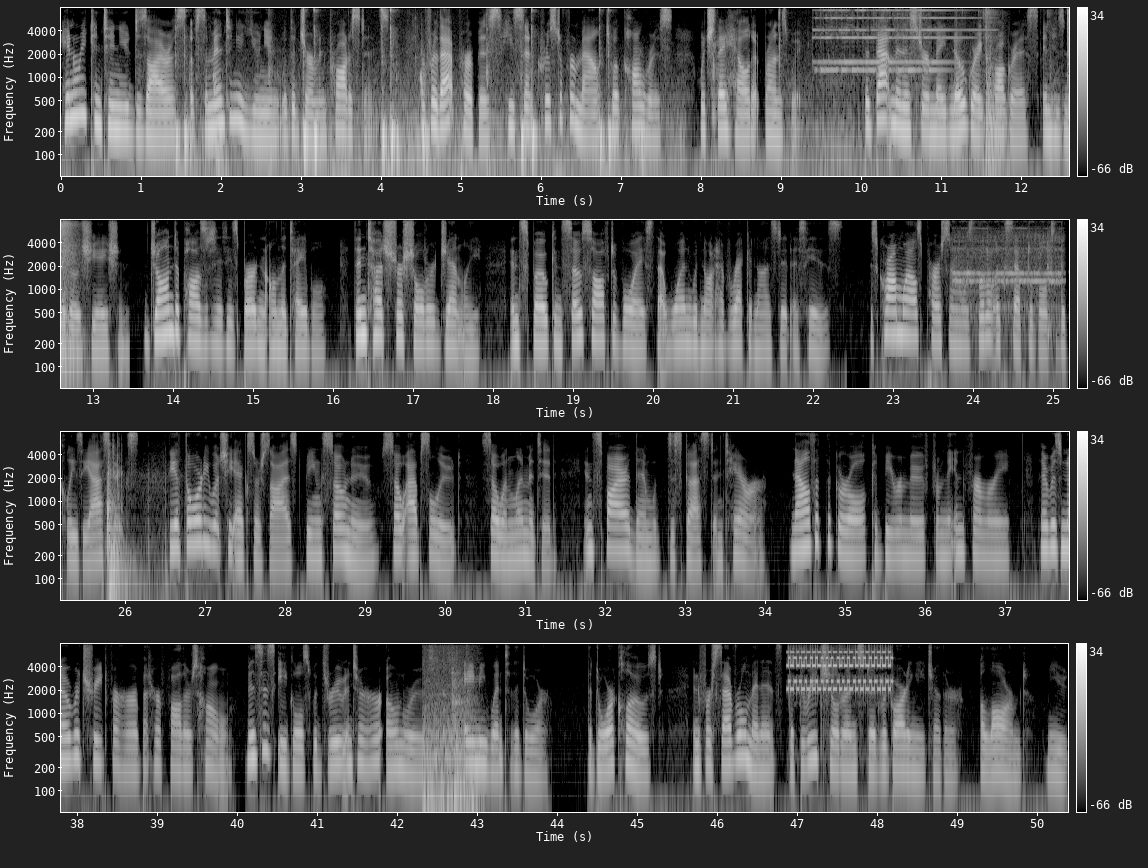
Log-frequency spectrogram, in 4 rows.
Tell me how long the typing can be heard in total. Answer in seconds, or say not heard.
7 s.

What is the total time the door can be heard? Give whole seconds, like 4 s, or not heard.
3 s.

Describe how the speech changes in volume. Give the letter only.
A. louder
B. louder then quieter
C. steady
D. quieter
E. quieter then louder
D.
